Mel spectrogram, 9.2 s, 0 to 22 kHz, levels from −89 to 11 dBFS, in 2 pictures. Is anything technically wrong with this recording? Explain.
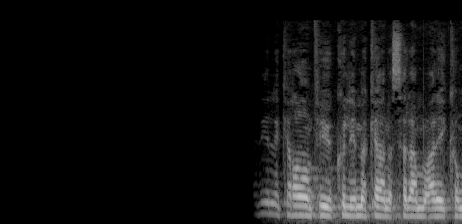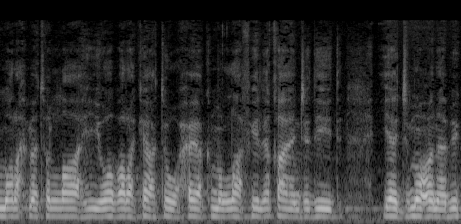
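No, nothing technically wrong is audible here.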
